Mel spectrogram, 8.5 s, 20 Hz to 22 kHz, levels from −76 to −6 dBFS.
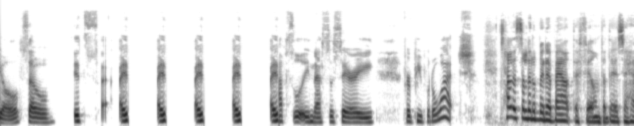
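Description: Speech, with a stutter with silent gaps from 1.72 to 3.72 s, just before "necessary for people to". The same 123 ms burst plays four times, each followed by 379 ms of digital silence, repeating every 502 ms. The likely cause is a stalled stream that replayed its last fragment at each retry, so the audio for that span is lost. A spectrogram shows four identical slivers separated by blank columns, and the waveform flatlines between the bursts.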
